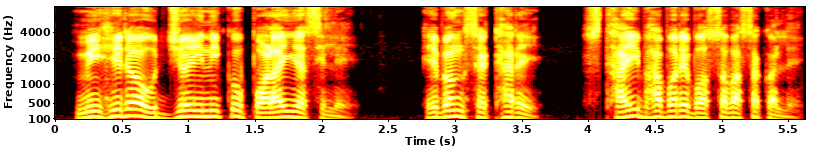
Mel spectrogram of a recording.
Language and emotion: Odia, neutral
